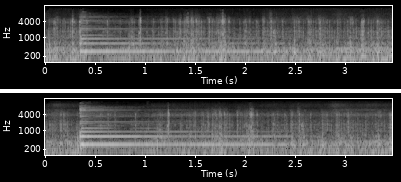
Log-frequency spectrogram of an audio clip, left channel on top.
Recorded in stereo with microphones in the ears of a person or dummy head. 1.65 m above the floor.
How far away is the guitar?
About 0.5 m.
